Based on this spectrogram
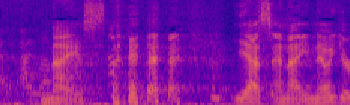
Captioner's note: both people laughing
